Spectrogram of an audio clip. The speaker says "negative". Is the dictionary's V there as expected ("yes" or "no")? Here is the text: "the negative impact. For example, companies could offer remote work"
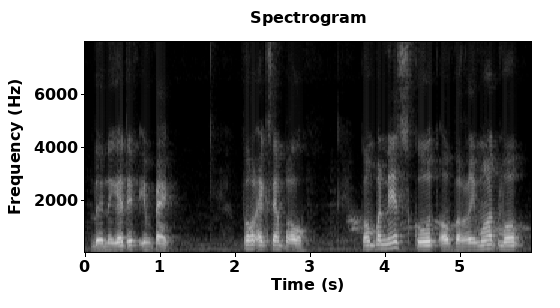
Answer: no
